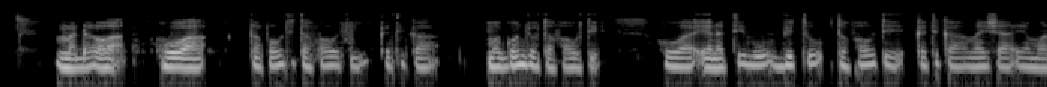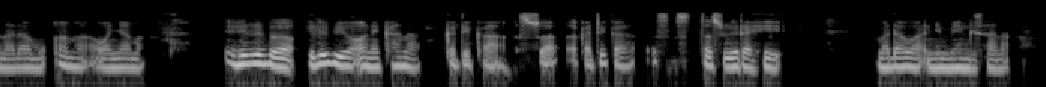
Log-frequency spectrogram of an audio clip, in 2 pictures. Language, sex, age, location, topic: Swahili, male, 18-24, Wajir, health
